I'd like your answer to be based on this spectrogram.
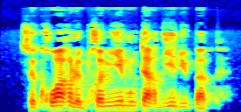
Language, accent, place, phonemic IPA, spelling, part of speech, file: French, France, Lyon, /sə kʁwaʁ lə pʁə.mje mu.taʁ.dje dy pap/, se croire le premier moutardier du pape, verb, LL-Q150 (fra)-se croire le premier moutardier du pape.wav
- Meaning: to think one is God's gift to the world, to think one is the business, to be full of oneself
